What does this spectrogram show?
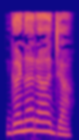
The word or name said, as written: ಗಣರಾಜ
